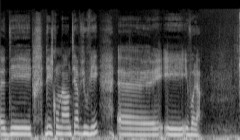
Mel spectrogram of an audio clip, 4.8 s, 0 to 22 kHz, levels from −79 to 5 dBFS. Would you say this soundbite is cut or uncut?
cut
